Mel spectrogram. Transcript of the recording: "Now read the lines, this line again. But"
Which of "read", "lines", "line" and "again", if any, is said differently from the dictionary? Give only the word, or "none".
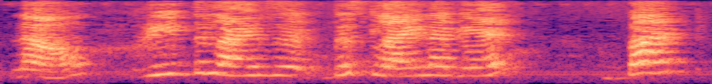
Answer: none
